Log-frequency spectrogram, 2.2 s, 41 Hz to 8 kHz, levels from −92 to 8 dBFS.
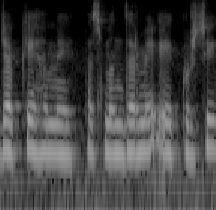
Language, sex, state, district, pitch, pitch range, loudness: Urdu, female, Andhra Pradesh, Anantapur, 180 Hz, 175-190 Hz, -38 LUFS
